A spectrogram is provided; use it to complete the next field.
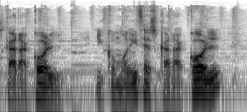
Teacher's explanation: col es la sílaba tónica porque le estás dando la mayor fuerza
